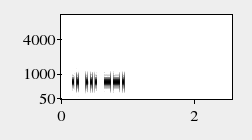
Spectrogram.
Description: Morse code, heard as a keyed tone, about 34 wpm, 700 Hz. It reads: ISG
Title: USA Call Sign Postfixes - 3 Letters 35wpm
